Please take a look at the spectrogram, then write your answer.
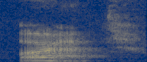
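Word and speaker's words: Erra: very more populated with the es is called Aura which is e a r r a so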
